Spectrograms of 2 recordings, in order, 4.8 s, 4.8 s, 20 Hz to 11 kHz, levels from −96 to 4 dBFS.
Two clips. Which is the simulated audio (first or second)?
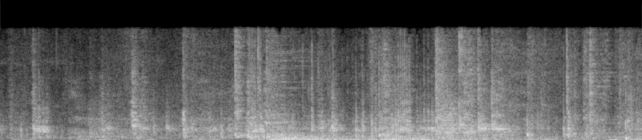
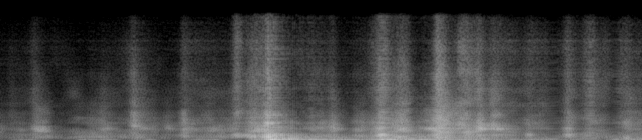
second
